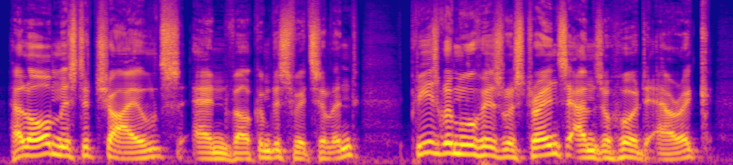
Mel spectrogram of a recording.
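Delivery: polite host with a German lilt; German accent. Acted. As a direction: welcome him with a German accent. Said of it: "said a new voice with a German accent".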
